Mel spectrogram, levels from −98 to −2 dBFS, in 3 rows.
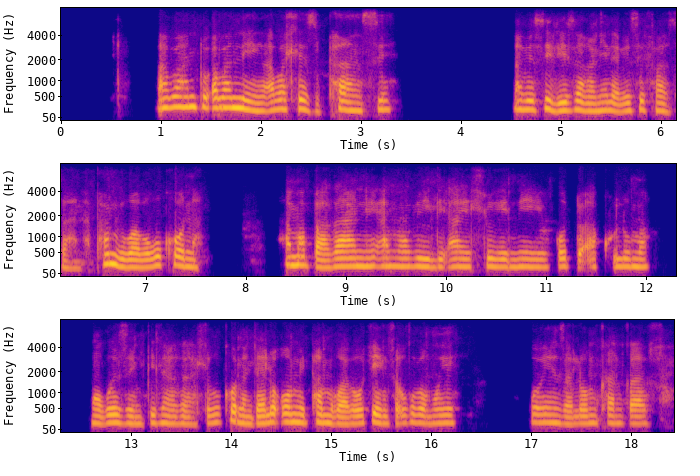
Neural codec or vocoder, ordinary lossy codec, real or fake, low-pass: codec, 16 kHz, 4 kbps, FreqCodec, larger model; Opus, 16 kbps; fake; 7.2 kHz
